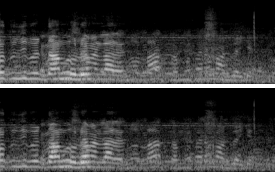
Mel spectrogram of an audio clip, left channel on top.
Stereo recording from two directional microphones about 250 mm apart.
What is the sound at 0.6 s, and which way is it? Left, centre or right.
Speech, centre.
